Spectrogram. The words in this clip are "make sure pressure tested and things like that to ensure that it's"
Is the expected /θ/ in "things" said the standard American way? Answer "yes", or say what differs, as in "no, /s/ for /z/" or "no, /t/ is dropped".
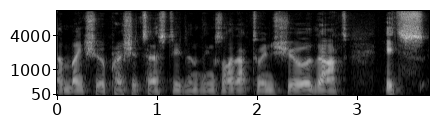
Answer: yes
